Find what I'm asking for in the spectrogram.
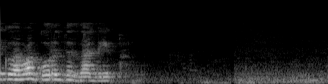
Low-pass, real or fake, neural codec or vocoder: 7.2 kHz; real; none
